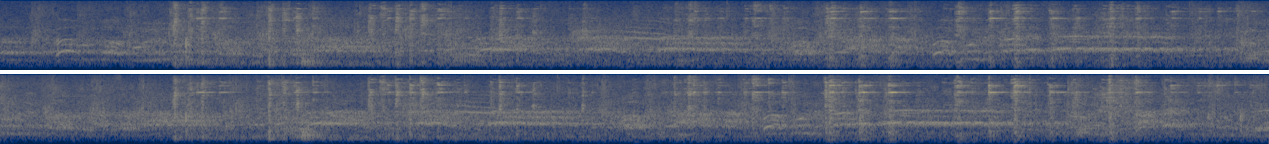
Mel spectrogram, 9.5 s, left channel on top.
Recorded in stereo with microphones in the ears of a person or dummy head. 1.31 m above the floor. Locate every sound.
1.3 s keys jangling: 10° left (ahead or behind), 1.2 m; by 9.5 s 55° right (ahead or behind), 4.5 m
